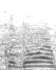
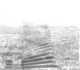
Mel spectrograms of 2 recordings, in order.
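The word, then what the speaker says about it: Cordeiro: Look at hands up high, that Rafael Cordora Muay Thai style. Cordora, tomato. I'm white, I can't say it right. I'm sorry, everyone at home. Rafael Cordera. Rafael Cordera, yeah, that's right.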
